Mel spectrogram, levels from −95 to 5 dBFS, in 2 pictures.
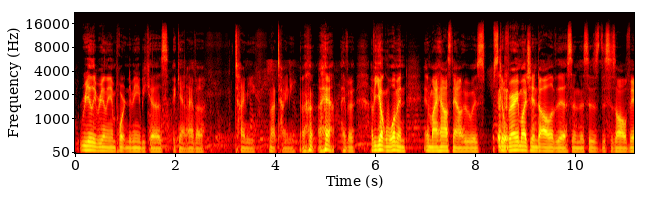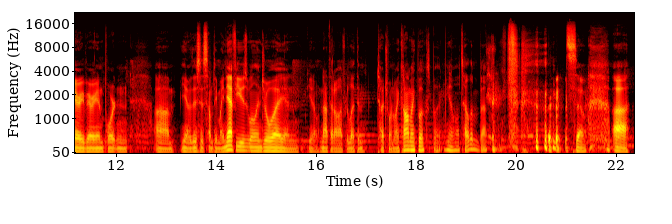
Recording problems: voice in the background; faint; throughout; 30 dB below the speech

